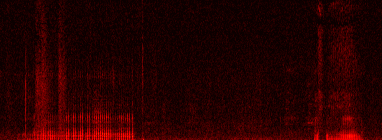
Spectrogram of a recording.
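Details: Soft fluttering snore on the in-breath, then a second snorting breath a few seconds later, from a sleeping pug dog: snoring.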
